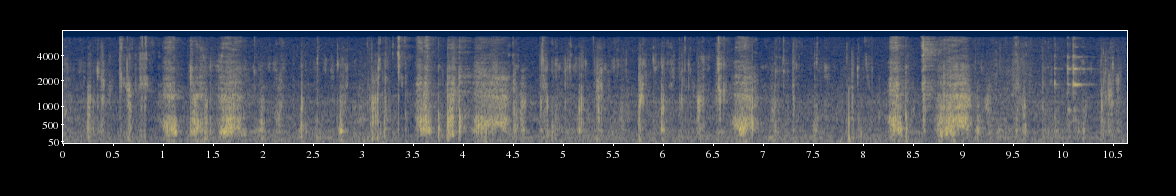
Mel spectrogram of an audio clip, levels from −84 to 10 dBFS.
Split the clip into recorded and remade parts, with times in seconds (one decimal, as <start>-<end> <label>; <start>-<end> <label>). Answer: 0.0-10.6 recorded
